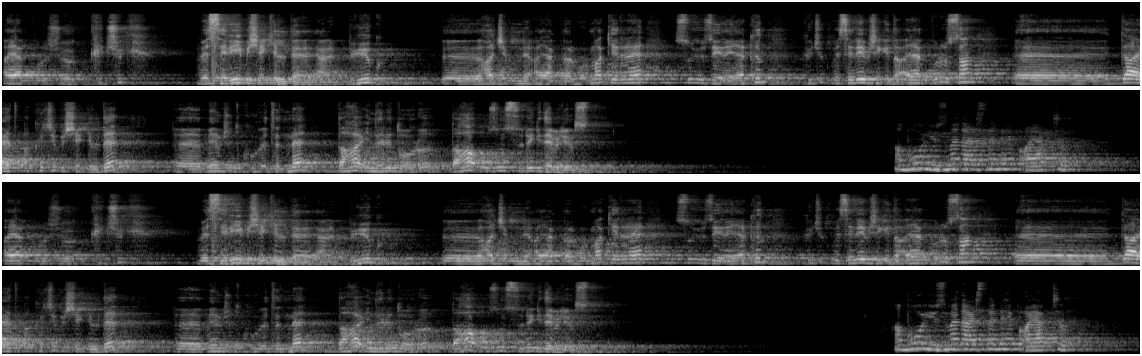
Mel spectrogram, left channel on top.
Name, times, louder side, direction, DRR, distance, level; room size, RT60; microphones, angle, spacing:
voice 1, 0.0-1.5 1.9-3.7 4.4-12.6 13.1-14.4 14.7-17.2, left 2 dB, 75° left, 6 dB, 1.7 m, -25 dB
voice 2, 20.3-22.0, right 1 dB, 40° right, 4 dB, 2.1 m, -27 dB
21.5 x 20.0 x 6.7 m, 2.2 s
head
